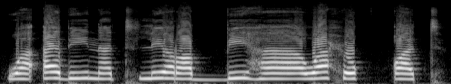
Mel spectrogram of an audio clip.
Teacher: حا کی ادائیگی حلق کے درمیان والے حصے سے ہے. قاف کی ادائیگی کا اور اس کی تشدید کا دھیان رہے. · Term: حرف الحا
